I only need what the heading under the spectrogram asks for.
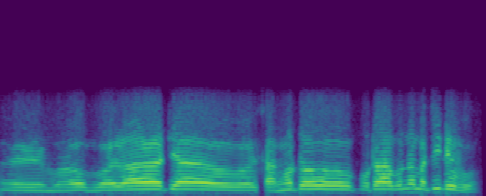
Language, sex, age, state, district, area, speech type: Assamese, male, 60+, Assam, Majuli, urban, conversation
